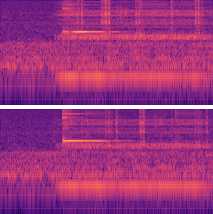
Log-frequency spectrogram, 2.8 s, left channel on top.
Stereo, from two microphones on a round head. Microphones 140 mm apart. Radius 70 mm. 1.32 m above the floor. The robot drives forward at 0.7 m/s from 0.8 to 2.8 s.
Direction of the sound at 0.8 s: 50° right (ahead or behind).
